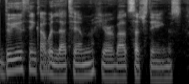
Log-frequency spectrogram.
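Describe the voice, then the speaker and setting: A man playing a stern, discreet Duke with a measured, formal, admonishing manner in a tabletop game. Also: on the low side, lively intonation, darkish tone, no echo. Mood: measured, guarded. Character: stern, discreet Duke scolding his younger relative.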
